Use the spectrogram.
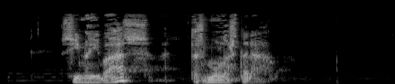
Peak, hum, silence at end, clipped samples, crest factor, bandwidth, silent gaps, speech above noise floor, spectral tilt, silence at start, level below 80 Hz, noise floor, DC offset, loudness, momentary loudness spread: -6 dBFS; none; 1.2 s; under 0.1%; 22 dB; 11.5 kHz; none; 47 dB; -3 dB/octave; 0.6 s; -52 dBFS; -72 dBFS; under 0.1%; -24 LUFS; 9 LU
